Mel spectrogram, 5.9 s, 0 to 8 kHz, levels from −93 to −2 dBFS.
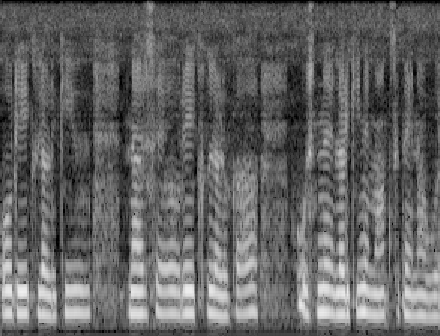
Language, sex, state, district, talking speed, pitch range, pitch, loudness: Hindi, female, Bihar, Kishanganj, 155 wpm, 195-210 Hz, 205 Hz, -17 LUFS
